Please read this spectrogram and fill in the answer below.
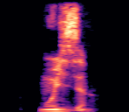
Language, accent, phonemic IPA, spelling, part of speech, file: French, France, /mwiz/, mouise, noun, LL-Q150 (fra)-mouise.wav
- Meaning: 1. pap, porridge 2. penury, poverty, hardship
